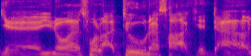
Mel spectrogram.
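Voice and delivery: low, cool rapper act; rapper persona. Retold or imitated. Rapper playing it up for a fan, low cool act. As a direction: lightly put on a rapper's low-key swagger. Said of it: "they turn on I'm a rapper".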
